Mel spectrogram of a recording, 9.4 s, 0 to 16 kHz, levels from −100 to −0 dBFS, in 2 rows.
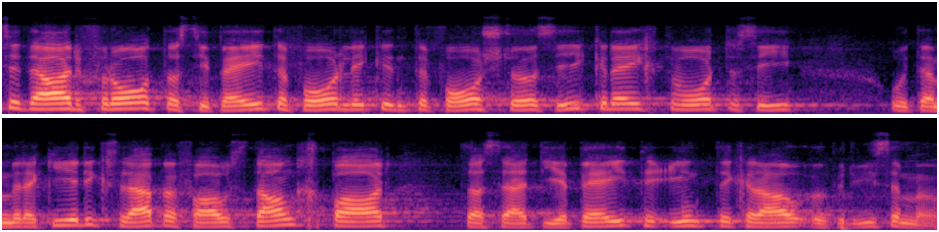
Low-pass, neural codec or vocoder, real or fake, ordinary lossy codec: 7.2 kHz; none; real; Opus, 24 kbps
